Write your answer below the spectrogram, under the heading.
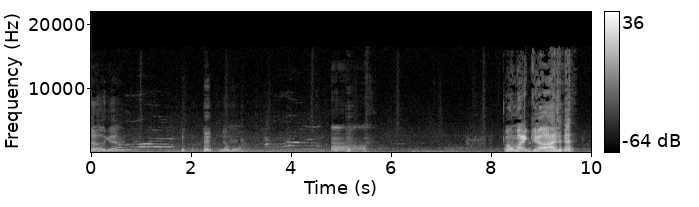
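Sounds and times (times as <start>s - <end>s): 
cat vocalizing excitedly: 0.7s - 1.9s, 3.4s - 5.4s
speech: 1.8s - 3.2s, 4.8s - 5.6s, 8.2s - 9.7s.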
